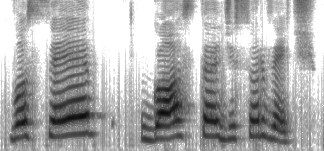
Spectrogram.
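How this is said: It is said with the tune of a statement. It asserts that the listener likes ice cream. "Eu tô afirmando"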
